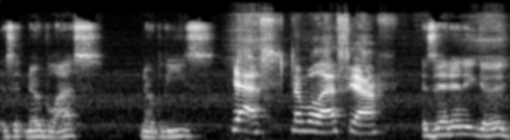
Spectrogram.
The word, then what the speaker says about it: Noblesse: I don't know how to pronounce it. Is it Noblesse? Noblesse? Yes, Noblesse, yeah.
